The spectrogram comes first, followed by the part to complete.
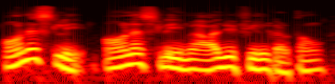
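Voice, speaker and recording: An older man from Pakistan, a guest on a talk show, tells a personal anecdote in a mid-range voice, animatedly acting out the people in it with quoted voices. The recording is dry.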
